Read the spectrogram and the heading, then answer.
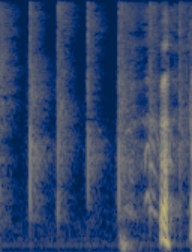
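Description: One person claps four times in a quick, even rhythm, each clap a sharp slap, then a burst of voiced laughter or snickering takes over.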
